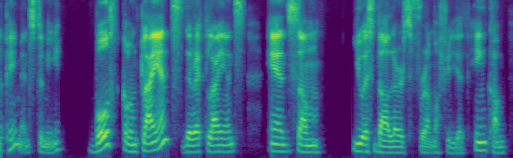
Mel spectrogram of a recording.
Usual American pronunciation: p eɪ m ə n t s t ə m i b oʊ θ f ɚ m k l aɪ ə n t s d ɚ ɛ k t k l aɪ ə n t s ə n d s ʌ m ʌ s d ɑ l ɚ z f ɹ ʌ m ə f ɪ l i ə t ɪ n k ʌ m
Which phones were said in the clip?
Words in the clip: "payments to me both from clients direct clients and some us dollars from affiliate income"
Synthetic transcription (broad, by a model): p eɪ m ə n t s t ə m i b oʊ θ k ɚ m k l aɪ ə n t s d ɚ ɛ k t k l aɪ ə n t s ə n d s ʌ m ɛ s d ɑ l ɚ s f ɹ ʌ m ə f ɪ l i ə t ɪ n k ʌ m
